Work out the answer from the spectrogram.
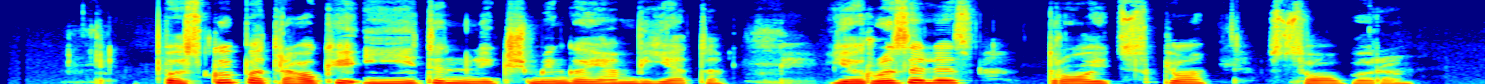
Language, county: Lithuanian, Vilnius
